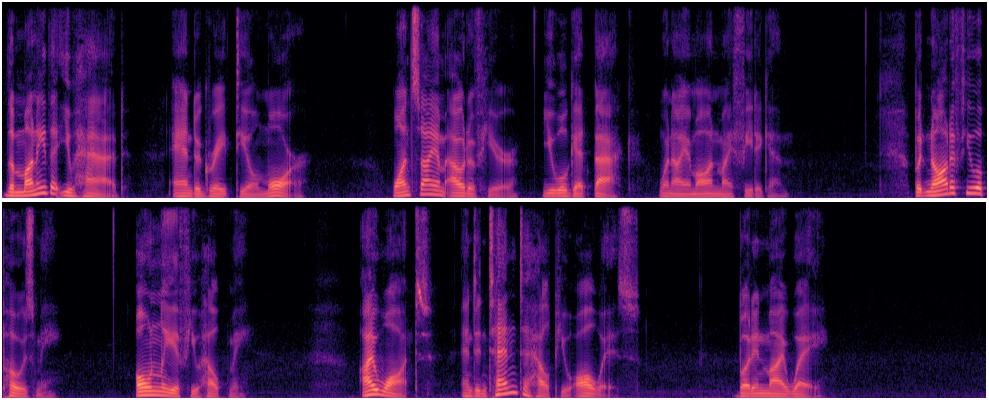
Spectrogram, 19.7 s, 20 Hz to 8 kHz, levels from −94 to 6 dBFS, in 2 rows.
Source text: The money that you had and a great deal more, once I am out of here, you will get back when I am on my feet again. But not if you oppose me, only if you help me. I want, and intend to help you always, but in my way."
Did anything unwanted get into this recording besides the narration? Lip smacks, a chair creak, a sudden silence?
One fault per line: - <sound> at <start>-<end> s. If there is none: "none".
none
